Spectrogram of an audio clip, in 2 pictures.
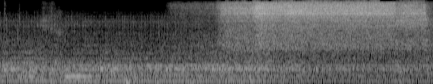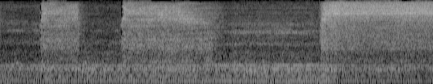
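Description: A steady machine hum, with bursts of loud hiss from a jet of air or gas cut in over it from about two seconds in: one about two seconds long, a short one, one about a second long, and a last one that is still going at the end. Each burst starts and stops abruptly.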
